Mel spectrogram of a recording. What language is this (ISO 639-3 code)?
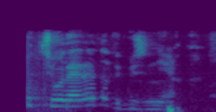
kab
